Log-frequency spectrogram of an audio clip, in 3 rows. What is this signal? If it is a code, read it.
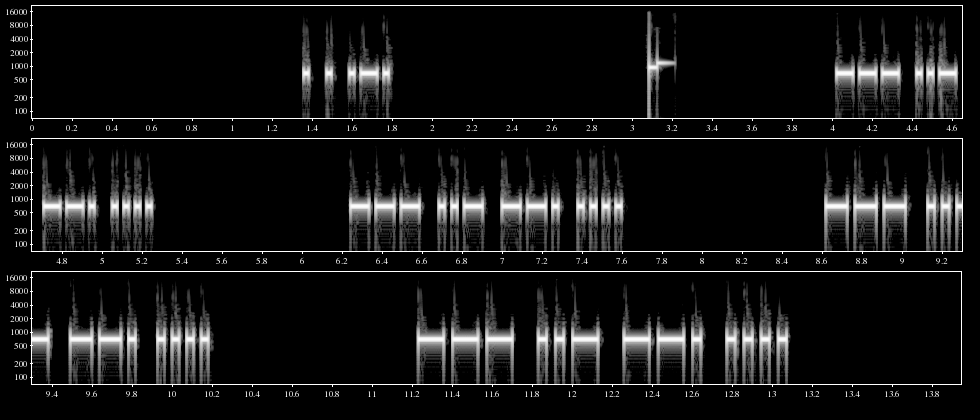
Morse code, heard as a keyed tone, about 38 wpm, 700 Hz. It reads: EER OUGH OUGH OUGH OUGH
